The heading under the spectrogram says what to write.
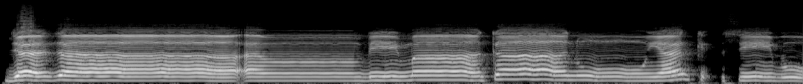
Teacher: ditukarkan daripada bunyi nun itu kepada bunyi mim, daripada an jadi am. Tapi jangan lupa panjangkan 2 harakat.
